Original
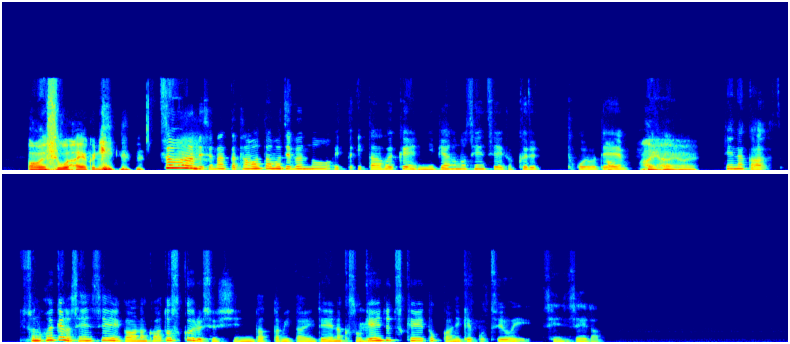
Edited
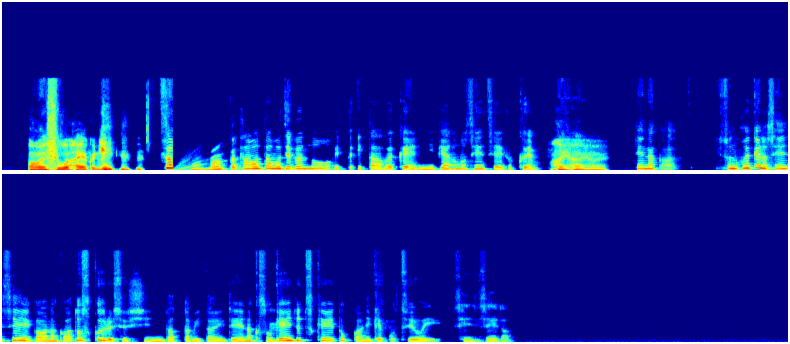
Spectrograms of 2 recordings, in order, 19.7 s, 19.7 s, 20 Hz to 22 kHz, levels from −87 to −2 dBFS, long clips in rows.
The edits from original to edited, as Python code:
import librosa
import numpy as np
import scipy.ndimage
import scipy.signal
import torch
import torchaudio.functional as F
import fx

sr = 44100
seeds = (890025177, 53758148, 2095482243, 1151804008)

y = fx.edit(x, sr, fx.tape_start(start_s=2.13, length_s=0.85),
    fx.cut(start_s=6.57, length_s=1.12),
    fx.fade_in_from(start_s=9.35, length_s=1.2, floor_db=-15.5), tone=tone)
